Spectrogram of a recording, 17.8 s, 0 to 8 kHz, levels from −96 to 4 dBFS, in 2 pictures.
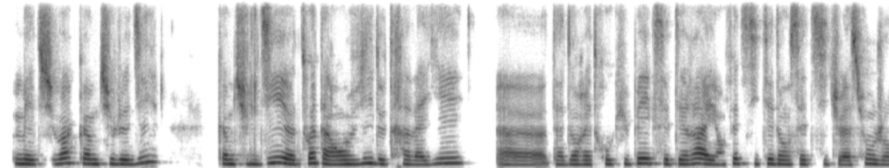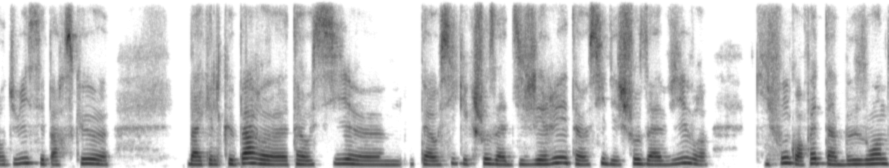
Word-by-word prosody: Mais 215 -2 +3
tu 210 +1 +1
vois, 245 +3 +2
comme 230 -4 0
tu 220 +1 0
le 210 -1 +3
dis 280 +9 -3 0.6
comme 215 -1 +2
tu 210 0 0
le 205 - 0
dis, 255 +5 +2
heu, 210 - +3
toi 245 +4 +1
tu 230 - +2
as 195 - +3
envie 205 +5 +1
de 210 -2 -1
travailler, 205 +6 -4 0.3
heu, 90 -2 -4
tu - - -8
adores 200 +1 -3
être 200 +1 -5
occupée 210 +3 0
et 235 - 0
cetera 215 0 +2
et 195 - -3
en 190 - -8
fait, 230 +2 -2
si 225 -3 -2
tu 225 - -1
es 220 - +3
dans 205 -1 -1
cette 200 0 -2
situation 190 0 -1
aujourd'hui, 210 +4 -3
c'est 250 -5 -3
parce 185 - +3
que, 230 - -2 0.2
heu, - - -5 0.8
bah, 190 -2 +3
quelque 200 +1 -2
part, 240 +3 +6
heu, 185 -2 +4
tu 205 - 0
as 190 - +2
aussi, 205 +4 0
hem, 185 -3 -2 0.2
tu 195 - +1
as 180 - +2
aussi 185 +6 0
quelque 210 -2 -4
chose 220 -3 +1
à 185 - +1
digérer, 200 +7 0
tu 205 - -1
as - - +2
aussi 190 +5 +1
des 195 -4 -4
choses 210 +2 +3
à 185 -1 +2
vivre 205 0 -3 0.5
qui 200 - -9
font 255 +1 0
qu'en 195 -6 +1
fait, 235 +4 +1
tu 205 - 0
as 190 - 0
besoin 200 +4 +1
de 225 - -1
205 Hz, 235 wpm, -22 LUFS, 190-225 Hz, 0.8 s, part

